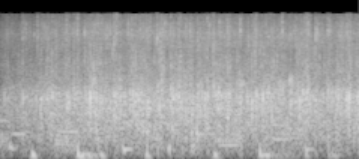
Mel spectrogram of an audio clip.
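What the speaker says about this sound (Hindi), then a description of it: "तालियों के साथ आपका स्वागत।" A studio audience on the KBC quiz show claps loudly and steadily, welcoming contestant Oshin Patwa; the dense applause fills the whole stretch without letting up.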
